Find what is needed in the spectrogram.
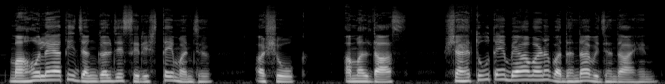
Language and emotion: Sindhi, neutral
